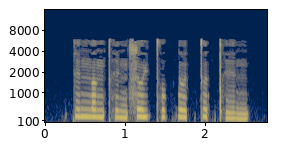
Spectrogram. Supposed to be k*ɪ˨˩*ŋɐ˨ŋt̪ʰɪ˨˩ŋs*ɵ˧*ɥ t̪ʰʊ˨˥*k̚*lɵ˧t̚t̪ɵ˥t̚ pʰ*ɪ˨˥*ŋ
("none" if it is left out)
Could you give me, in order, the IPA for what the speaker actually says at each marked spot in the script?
ɪ˨, ɵ˧, k̚, ɪ˨˩

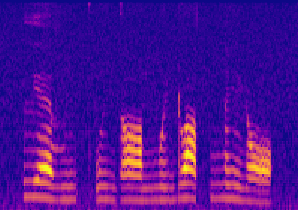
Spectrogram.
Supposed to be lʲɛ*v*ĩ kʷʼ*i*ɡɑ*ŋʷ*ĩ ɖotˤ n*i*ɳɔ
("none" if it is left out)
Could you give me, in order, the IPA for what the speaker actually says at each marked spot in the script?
v, ĩ, ŋʷ, ĩ

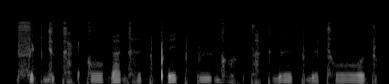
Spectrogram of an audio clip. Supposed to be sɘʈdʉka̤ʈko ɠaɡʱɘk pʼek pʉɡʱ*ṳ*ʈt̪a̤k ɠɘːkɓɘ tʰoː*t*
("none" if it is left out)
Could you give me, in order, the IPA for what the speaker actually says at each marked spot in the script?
ṳ, ʈ

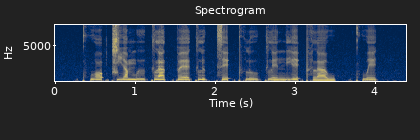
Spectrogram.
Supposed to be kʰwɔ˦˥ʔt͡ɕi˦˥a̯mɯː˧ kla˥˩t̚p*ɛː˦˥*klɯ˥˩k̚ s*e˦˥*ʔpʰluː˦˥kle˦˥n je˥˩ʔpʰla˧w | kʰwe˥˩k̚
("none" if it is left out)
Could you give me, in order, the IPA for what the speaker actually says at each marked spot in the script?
ɛː˦˥, e˦˥

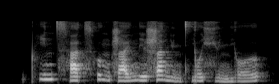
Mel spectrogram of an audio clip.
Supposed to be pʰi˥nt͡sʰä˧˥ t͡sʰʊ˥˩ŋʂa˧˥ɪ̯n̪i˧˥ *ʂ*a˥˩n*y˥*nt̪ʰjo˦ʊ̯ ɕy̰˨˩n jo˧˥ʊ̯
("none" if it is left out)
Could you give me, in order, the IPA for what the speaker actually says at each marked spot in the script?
ʂ, y̰˨˩

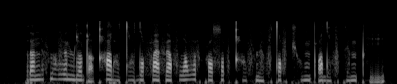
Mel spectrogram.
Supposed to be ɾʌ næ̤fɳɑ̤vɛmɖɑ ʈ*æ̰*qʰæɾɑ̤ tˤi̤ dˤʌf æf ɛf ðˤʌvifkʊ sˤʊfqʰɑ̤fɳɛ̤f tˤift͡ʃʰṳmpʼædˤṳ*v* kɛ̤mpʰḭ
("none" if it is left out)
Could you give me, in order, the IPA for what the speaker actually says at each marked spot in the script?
æ̰, f

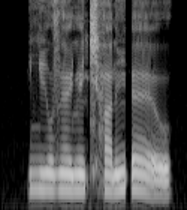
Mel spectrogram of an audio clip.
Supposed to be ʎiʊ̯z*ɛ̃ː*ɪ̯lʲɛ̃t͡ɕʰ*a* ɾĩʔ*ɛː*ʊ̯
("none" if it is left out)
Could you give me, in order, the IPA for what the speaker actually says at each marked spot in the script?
ɛ̃, a, ɛː

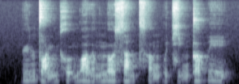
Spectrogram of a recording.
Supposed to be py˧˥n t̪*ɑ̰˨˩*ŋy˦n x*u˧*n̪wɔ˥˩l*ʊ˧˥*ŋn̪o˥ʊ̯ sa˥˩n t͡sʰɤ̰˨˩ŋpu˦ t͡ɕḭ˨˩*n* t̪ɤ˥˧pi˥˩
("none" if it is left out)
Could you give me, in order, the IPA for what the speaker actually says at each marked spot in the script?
ɑ̰˨˩, ṵ˨˩, ʊ˧˥, ŋ

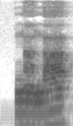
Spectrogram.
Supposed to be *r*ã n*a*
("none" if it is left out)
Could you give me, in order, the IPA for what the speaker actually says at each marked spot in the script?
n, a

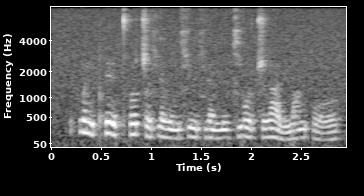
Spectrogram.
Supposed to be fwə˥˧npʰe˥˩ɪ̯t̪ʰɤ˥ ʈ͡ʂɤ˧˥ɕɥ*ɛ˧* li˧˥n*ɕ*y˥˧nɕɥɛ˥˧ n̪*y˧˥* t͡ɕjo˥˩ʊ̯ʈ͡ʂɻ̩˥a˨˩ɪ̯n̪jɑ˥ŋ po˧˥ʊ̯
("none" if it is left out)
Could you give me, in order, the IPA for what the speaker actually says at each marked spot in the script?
ɛ˧, ɕ, y˥˧

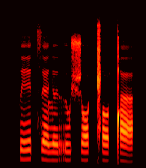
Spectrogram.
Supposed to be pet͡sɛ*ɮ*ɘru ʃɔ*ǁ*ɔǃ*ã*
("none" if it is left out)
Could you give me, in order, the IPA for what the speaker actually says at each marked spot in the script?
l, ǁ, a

